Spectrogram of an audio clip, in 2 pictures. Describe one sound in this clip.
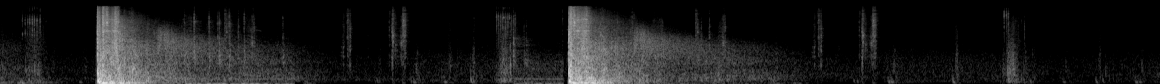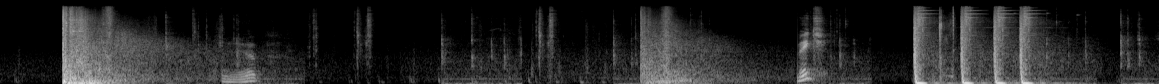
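Loud gunshots crack and echo away.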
